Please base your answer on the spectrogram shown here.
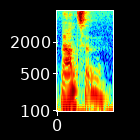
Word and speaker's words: Nansen: rutin MS Fred nanson nanson is how they pronounce it uh which started off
